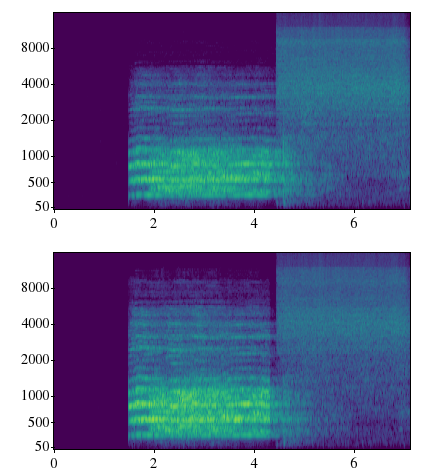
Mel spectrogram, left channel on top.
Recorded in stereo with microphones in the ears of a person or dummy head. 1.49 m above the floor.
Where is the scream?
70° right (ahead or behind), 0.8 m.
